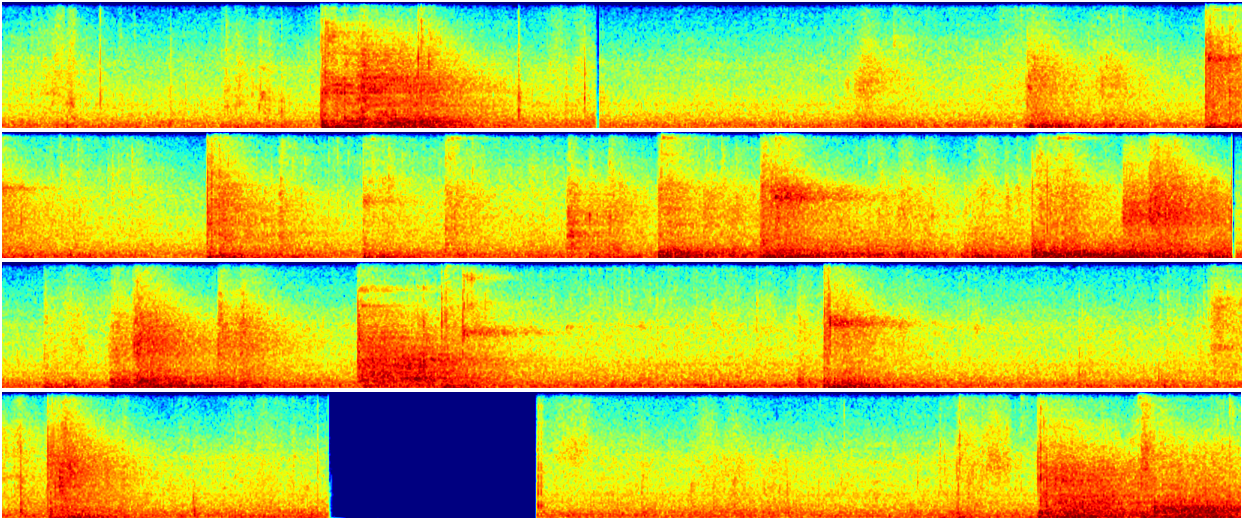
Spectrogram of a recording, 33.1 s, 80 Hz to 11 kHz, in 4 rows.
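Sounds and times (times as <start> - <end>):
bike tyres rolling and scraping: 10.0 - 27.0
bmx bike landing thuds: 24.2 - 25.8.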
